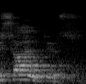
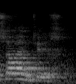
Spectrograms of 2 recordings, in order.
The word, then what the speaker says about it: scientists: For instance, the plural of scientist used to be scientists with a long S, right? Losing the T. And then a lot of people want to make sure they have the right pronunciation and they try and keep the T.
